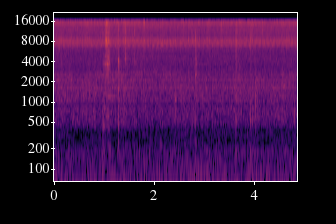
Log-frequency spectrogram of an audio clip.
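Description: Sliced onions sizzling steadily in a pan of bubbling sauce, with a few light clicks of the spatula against the pan as they are stirred.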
